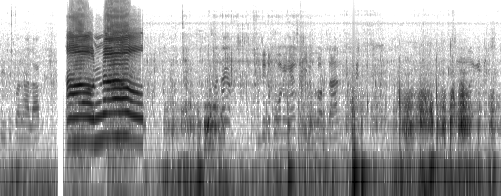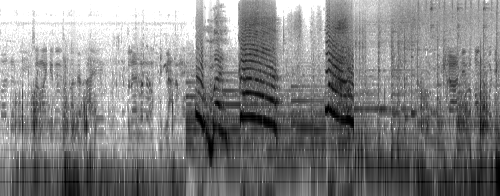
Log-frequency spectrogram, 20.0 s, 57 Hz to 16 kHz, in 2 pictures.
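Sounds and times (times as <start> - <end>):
paddles splashing in water: 2.1 - 13.8, 17.1 - 20.0
wind rumble on microphone: 3.2 - 13.7.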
